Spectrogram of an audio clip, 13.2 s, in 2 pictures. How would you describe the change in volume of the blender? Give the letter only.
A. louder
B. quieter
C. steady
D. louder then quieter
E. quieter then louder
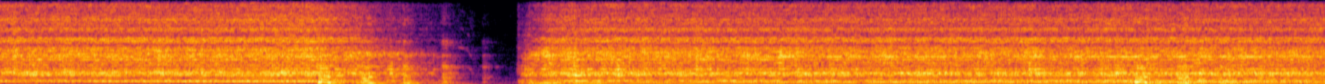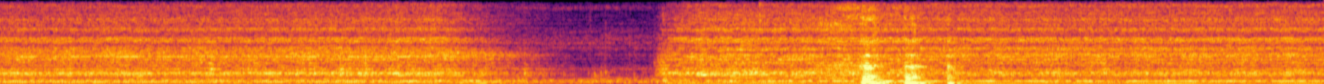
C.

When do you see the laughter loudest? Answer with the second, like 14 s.
11 s.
